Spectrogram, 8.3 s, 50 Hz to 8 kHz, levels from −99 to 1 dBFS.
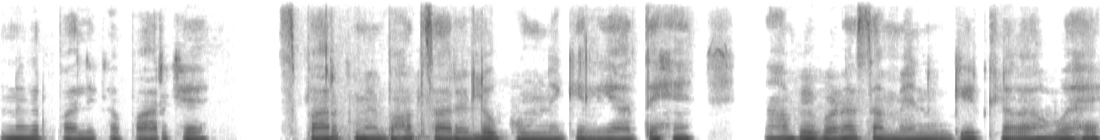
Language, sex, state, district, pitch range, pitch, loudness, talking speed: Hindi, female, Uttar Pradesh, Etah, 190-210 Hz, 200 Hz, -37 LUFS, 160 wpm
